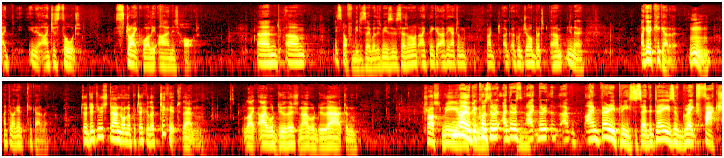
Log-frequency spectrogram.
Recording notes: This is a live recording of a Platform event from September 2012.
